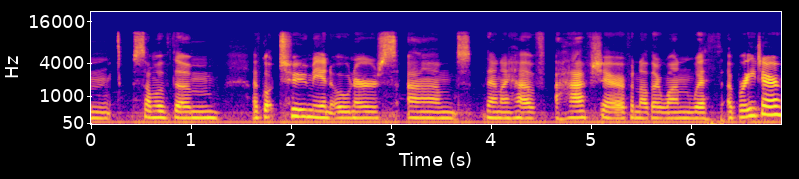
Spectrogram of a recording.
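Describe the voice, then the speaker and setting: At a fairly slow pace, a woman speaks with an Irish accent. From Northern Ireland. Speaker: dressage rider and coach. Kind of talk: casual interview. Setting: event fan zone.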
